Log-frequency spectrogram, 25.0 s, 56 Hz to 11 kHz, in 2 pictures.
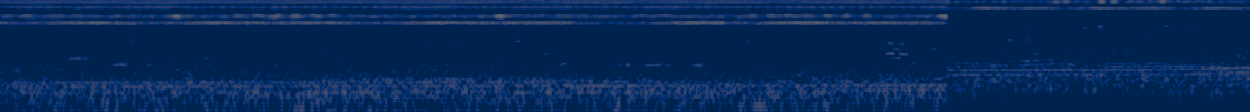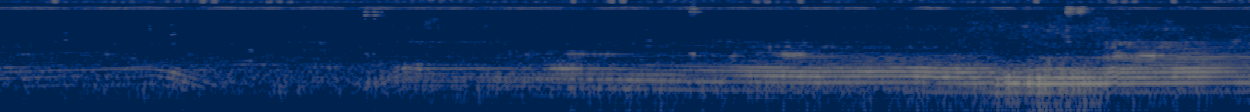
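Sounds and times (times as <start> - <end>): crickets and insects chirping: 9.8 - 25.0.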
